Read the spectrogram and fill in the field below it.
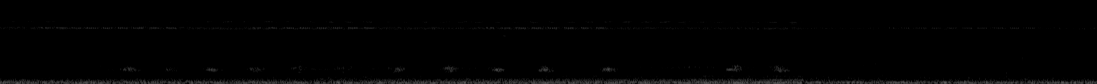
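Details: A chorus of autumn crickets holds steady high trills, with a slower chirping pulse beneath and a low rumble.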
